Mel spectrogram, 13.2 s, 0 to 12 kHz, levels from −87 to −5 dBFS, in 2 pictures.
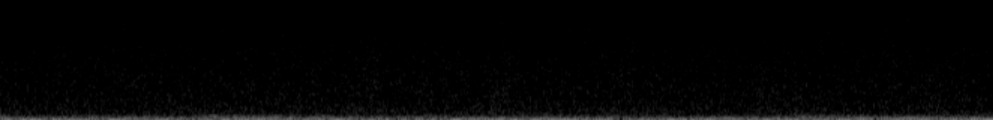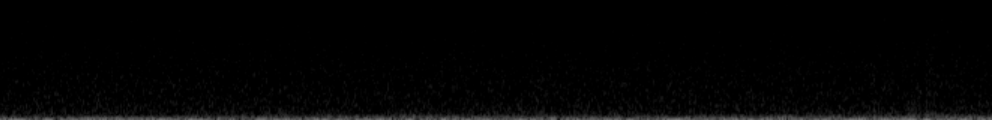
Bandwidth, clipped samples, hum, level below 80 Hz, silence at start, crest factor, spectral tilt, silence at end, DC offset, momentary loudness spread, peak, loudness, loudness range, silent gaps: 11.5 kHz; under 0.1%; none; -64 dBFS; 0 s; 12 dB; -3 dB/octave; 0 s; under 0.1%; 2 LU; -46 dBFS; -66 LUFS; 1 LU; none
